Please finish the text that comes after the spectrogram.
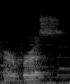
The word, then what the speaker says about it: Cerberus: and the fact that cerberus's name is actually pronounced kerberos but i'm still gonna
